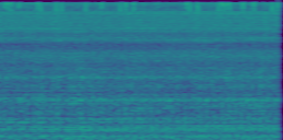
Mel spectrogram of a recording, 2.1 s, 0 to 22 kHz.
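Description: A 1946-50 Seaboard coal loader engine running at about 80% throttle, a loud, steady mechanical drone with constant vibration and no talking.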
